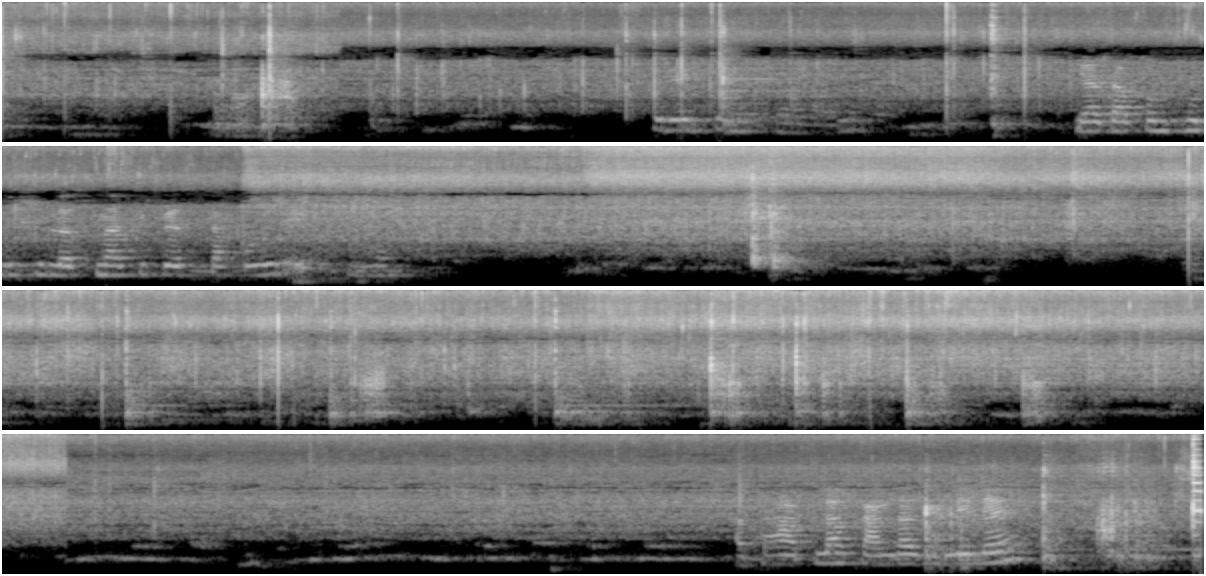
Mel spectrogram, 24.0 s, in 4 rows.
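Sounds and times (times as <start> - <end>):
onion sizzling in hot oil: 0.0 - 24.0
ladle scraping and knocking pan: 12.6 - 17.4, 22.7 - 24.0.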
